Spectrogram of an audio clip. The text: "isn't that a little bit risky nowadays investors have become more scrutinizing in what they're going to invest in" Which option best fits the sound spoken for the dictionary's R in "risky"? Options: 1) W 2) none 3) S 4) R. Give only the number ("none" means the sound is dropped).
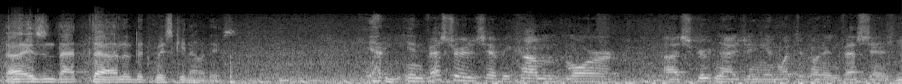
1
